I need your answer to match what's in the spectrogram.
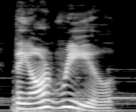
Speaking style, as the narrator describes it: Tamara yelled over the noise

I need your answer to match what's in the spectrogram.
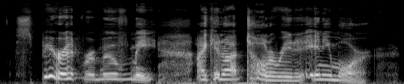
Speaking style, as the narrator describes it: cried the Scrooge

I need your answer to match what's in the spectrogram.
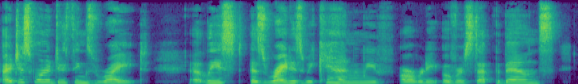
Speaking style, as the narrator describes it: he sighed

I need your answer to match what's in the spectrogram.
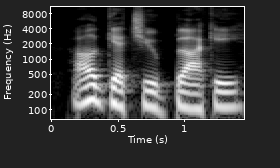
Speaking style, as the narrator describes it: he shouted

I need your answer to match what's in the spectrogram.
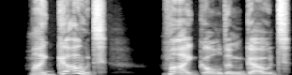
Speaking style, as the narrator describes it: cried in delight

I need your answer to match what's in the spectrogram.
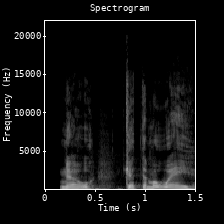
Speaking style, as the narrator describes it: cried out

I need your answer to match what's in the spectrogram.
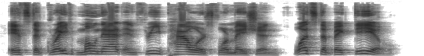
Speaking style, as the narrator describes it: Song Jiang shouted

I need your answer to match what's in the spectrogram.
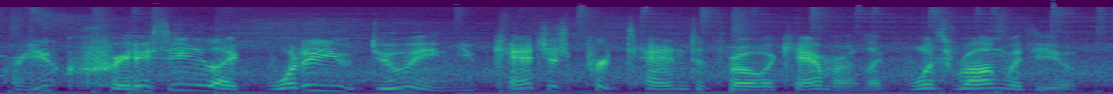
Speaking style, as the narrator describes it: my AC like shouting back

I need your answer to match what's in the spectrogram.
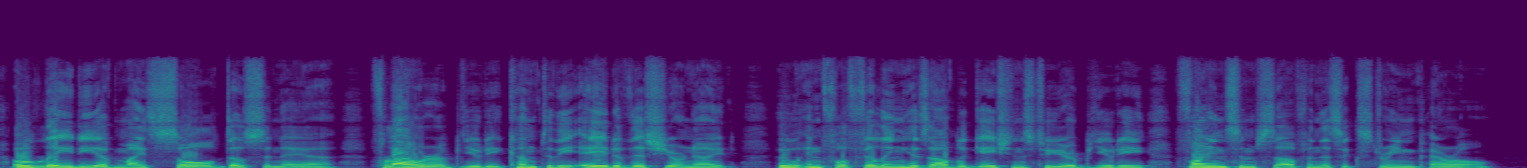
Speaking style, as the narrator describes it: Don Quixote, feeling the weight of this prodigious blow, cried aloud, saying

